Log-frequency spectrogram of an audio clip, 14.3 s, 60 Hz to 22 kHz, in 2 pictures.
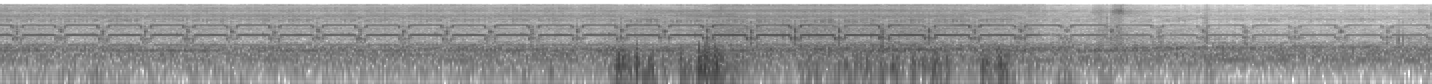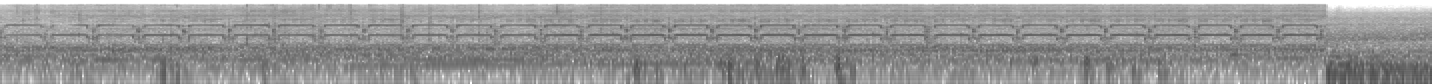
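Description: Stepper motors of a Longer Ray5 10 W diode laser engraver whining as the gantry rasters a fill engraving on leather. The head reverses several times a second in an even rhythm, and the sound cuts off just before the end.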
